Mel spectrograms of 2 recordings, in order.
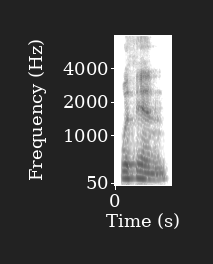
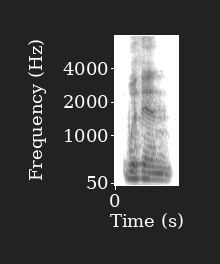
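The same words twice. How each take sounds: The two takes are said the same way.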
